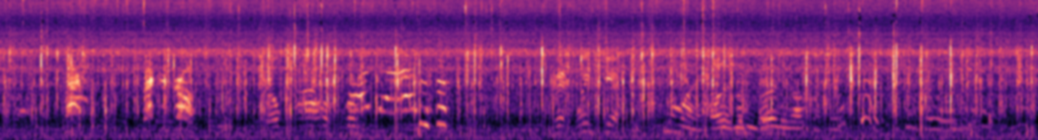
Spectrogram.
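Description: Large wood bonfire burning, crackling with frequent sharp, irregular pops and snaps, with people talking in the background.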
